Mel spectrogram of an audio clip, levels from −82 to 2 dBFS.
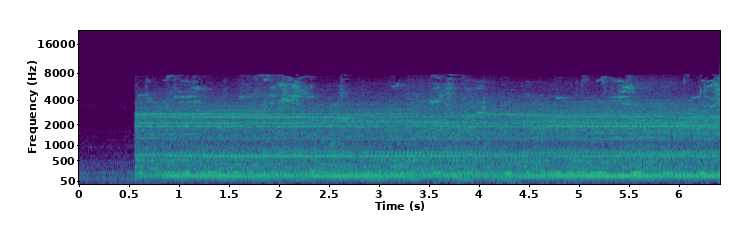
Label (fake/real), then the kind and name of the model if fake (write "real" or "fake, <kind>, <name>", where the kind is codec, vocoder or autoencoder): real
